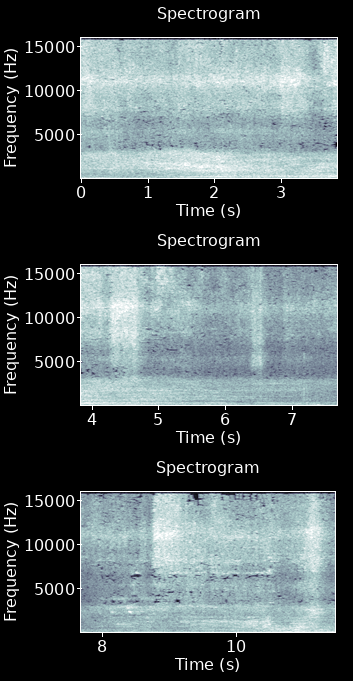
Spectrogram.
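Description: Street traffic: a steady low rumble of passing vehicles, with one engine note rising in pitch as a vehicle goes by in the first few seconds.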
